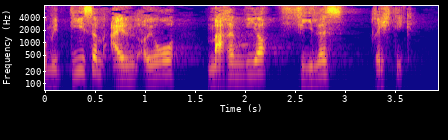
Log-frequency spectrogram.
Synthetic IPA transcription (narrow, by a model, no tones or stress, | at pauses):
nmɪt̚d̥iːzəmʔa̰ɪnənʔɔʏʁo | maχənviːɐfiːləs | ʁɪçtɪç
